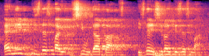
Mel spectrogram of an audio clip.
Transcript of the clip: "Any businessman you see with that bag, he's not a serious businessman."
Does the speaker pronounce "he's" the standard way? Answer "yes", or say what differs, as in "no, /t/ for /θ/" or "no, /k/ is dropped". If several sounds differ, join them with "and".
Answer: no, /s/ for /z/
